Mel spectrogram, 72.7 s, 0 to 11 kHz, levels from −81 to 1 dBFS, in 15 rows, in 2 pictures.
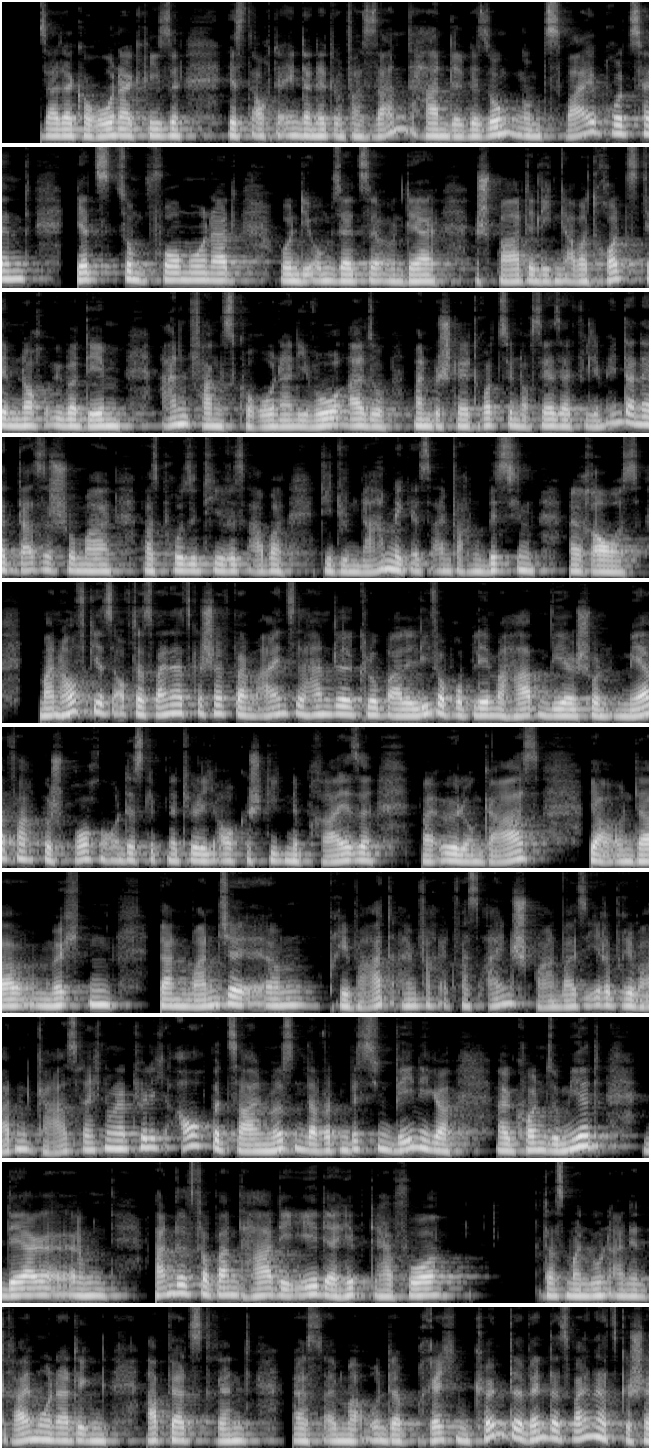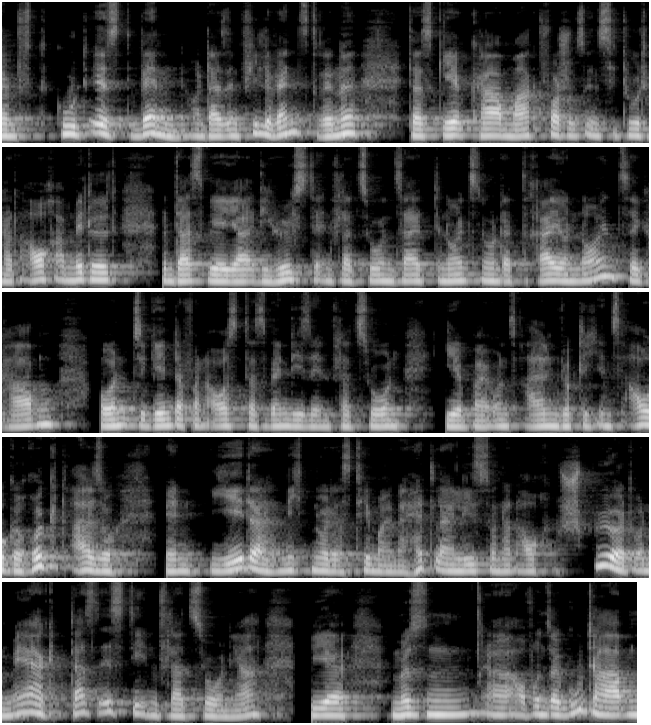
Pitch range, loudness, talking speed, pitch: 110-130 Hz, -19 LUFS, 160 wpm, 120 Hz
